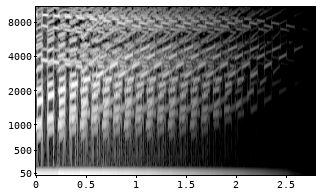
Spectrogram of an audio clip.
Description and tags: Sparkling Star 01
A star sparkling from far, far away. So far away in the vast universe.
This sound can for example be used in fantasy films, for example triggered when a star sparkles during night or when a fairy waves her magic wand - you name it!
If you enjoyed the sound, please STAR, COMMENT, SPREAD THE WORD!🗣 It really helps!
